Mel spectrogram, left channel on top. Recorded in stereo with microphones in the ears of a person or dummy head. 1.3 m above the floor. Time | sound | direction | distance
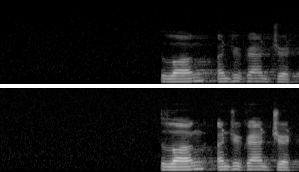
1.6 | a man speaking | 65° right (ahead or behind) | 1.3 m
